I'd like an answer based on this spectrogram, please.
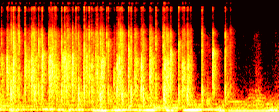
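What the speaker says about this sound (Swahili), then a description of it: "Ya Yesu makofi mazuri." A church congregation applauds together in a dense, steady burst of hand claps that stays loud and close for several seconds, then thins out and tapers off near the end.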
